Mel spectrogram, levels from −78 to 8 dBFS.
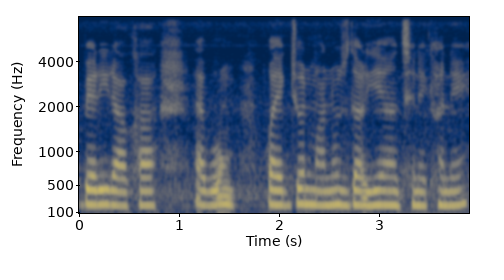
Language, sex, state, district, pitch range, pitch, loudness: Bengali, female, Bihar, Katihar, 200-215 Hz, 205 Hz, -16 LUFS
